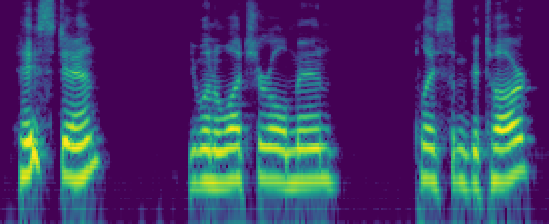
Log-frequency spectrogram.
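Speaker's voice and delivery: put-on cartoon dad voice. Channeling a South Park dad speaking to Stan: Randy Marsh voice. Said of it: "see if I can channel some Randy Marsh".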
